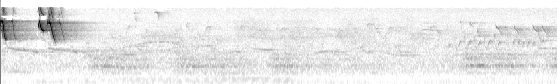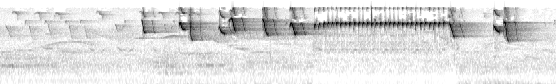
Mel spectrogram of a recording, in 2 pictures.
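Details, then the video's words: Saffron finch singing, with scattered high chirps early on, a quiet low warbling stretch in the middle, then loud sharp notes and a sustained bright trill near the end. "JILGUERO ARGENTINO - El peregrino"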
